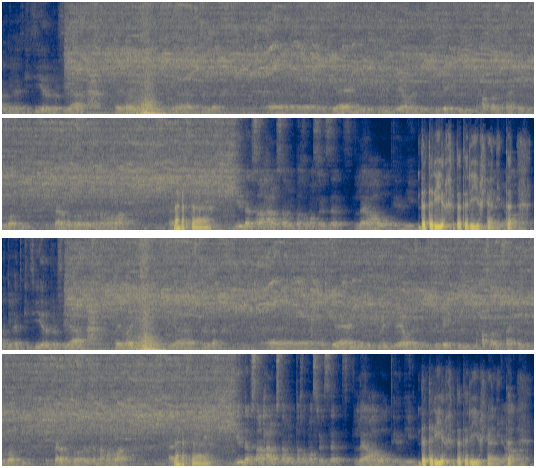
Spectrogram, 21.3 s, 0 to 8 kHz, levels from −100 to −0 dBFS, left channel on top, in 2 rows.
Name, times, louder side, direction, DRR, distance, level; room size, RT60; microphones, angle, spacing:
voice 1, 0.0-1.7 2.2-4.3 5.2-11.2 11.5-13.1 14.0-14.8 15.2-17.4 17.6-18.9 20.3-21.1, right 1 dB, 80° right, 1 dB, 2.8 m, -37 dB
sound 1, 1.2-15.3, equal, ahead, 2.1 m, -36 dB
sound 2, 1.7-6.9, right 1 dB, 45° right, 3.2 m, -34 dB
voice 2, 14.1-14.8 19.0-20.8, left 3 dB, 30° left, 14 dB, 0.4 m, -23 dB
13.0 x 9.2 x 4.3 m, 0.89 s
head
